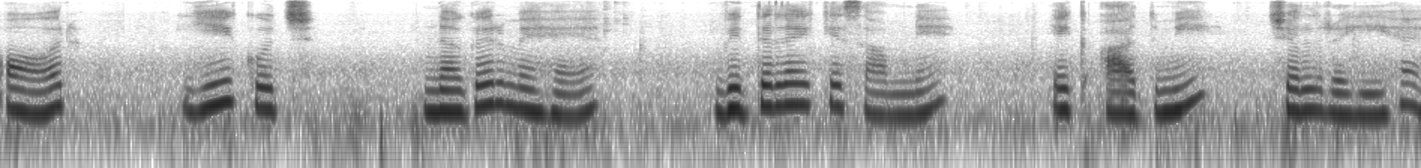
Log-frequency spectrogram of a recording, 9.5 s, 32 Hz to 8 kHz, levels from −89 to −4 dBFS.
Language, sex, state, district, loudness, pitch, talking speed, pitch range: Hindi, female, Uttar Pradesh, Muzaffarnagar, -26 LUFS, 220 Hz, 90 wpm, 200-245 Hz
